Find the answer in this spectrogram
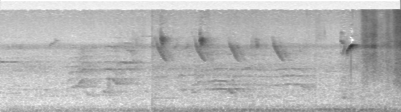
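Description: Small birds calling outdoors: a run of four quick, downward-sliding chirps, about two a second, then a louder, sharper call near the end, over low steady background noise.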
